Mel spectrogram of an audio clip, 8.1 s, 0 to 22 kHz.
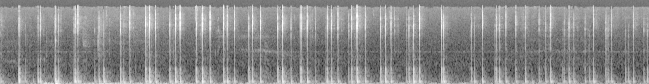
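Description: Long green nails tap and scratch a small, solid round glass paperweight with a swirled orange and purple inside, resting on sequin fabric. The result is a rapid, steady run of quiet, short, dull taps with a low body around 137 Hz and faint bright clicking on top, with little ring after each hit.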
